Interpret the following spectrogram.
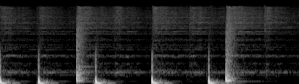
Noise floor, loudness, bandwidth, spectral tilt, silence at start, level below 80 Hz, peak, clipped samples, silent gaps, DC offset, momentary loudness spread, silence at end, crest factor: -41 dBFS; -23 LUFS; 17 kHz; -6 dB/octave; 0 s; -28 dBFS; 0 dBFS; under 0.1%; none; under 0.1%; 15 LU; 0.25 s; 22 dB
